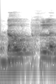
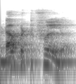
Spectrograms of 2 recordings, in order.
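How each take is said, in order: First: The b is silent in the word. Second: The b sound is pronounced in the word. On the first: The speaker calls it right. "ಡೌಟ್ಫುಲ್ ಅಂತ pronunciation ಮಾಡಬೇಕು" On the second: The speaker calls it wrong. "Not ಡಬ್ಟ್ಫುಲ್"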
